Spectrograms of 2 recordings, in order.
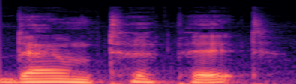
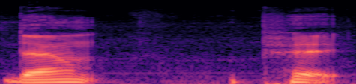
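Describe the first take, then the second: First: A separate T sound is heard before 'pit'. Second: The T sound is only implied, not said. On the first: The speaker calls it wrong. "It's not down to Pit" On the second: The speaker calls it right. "the T is actually implied. You don't say the T"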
